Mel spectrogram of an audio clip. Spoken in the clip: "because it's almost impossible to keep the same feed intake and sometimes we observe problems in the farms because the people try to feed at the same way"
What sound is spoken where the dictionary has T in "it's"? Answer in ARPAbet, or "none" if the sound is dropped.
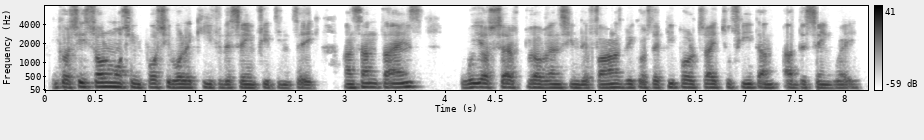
T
